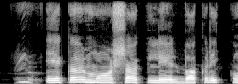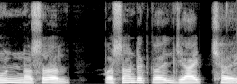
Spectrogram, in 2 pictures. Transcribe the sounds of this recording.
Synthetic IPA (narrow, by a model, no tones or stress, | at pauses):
eːkəɾmɔːʃək̚leːlbəkɾikːonːəsɾəl | pəsə̃nd̪kəjld͡ʒaːjt̪̚t͡ʃʰə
